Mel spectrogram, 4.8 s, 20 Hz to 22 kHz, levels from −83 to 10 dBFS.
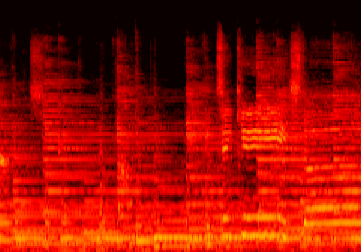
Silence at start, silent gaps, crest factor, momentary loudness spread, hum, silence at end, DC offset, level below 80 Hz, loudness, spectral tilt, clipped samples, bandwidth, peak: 0 s; none; 14 dB; 8 LU; none; 0 s; under 0.1%; -52 dBFS; -28 LUFS; -4.5 dB/octave; under 0.1%; 15 kHz; -14 dBFS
